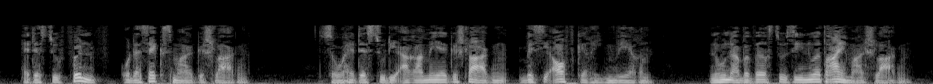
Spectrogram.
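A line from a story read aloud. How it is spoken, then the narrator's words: Angry man speaking. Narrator (German): Da wurde der Mann Gottes zornig auf ihn und sprach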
